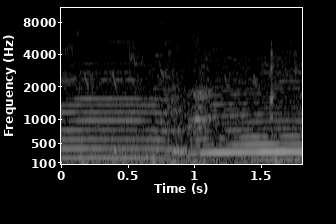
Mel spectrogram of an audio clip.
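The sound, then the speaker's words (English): A flock of sheep crossing a road bleat in overlapping, drawn-out calls, a couple of voices blending into a steady wavering chorus, with no one speaking. “A whole flock of sheep are crossing the road.”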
